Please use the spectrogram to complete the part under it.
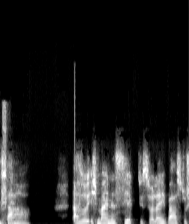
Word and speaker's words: Cirque du Soleil: Cirque du Soleil, ja, genau.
